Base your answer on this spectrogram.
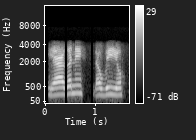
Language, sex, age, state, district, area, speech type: Manipuri, female, 60+, Manipur, Churachandpur, urban, conversation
